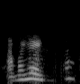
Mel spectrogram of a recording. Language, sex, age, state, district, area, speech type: Assamese, female, 60+, Assam, Golaghat, rural, conversation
